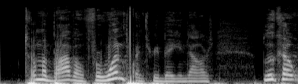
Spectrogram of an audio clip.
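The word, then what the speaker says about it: Thoma Bravo: yes yes okay I had a hard time pronouncing this but it's Toma Bravo Toma Bravo for $1.3 billion blue coat was bought by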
